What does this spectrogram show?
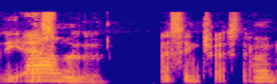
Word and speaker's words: SBU: Esbu. Esbu. Esbu. Yeah. So I tried to copy that. I just said the esbu. I said the esbu.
